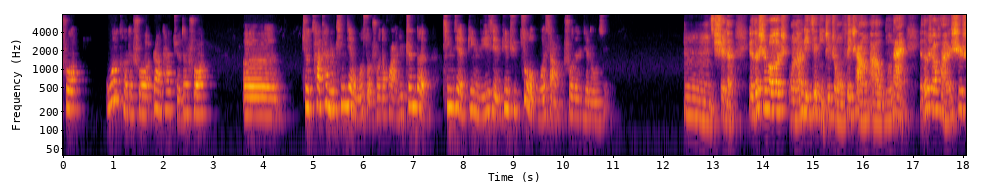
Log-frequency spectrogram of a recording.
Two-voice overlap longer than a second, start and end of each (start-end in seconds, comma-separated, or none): none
